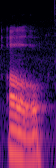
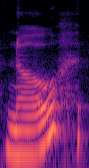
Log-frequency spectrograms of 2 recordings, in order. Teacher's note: O in English is a diphthong, meaning it slides from one mouth position to another in order to say it. So I'm not saying an o and an separately.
